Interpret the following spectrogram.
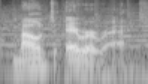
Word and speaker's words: Mount Ararat: Mount Ararat. There we go. That's That's how you pronounce that.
